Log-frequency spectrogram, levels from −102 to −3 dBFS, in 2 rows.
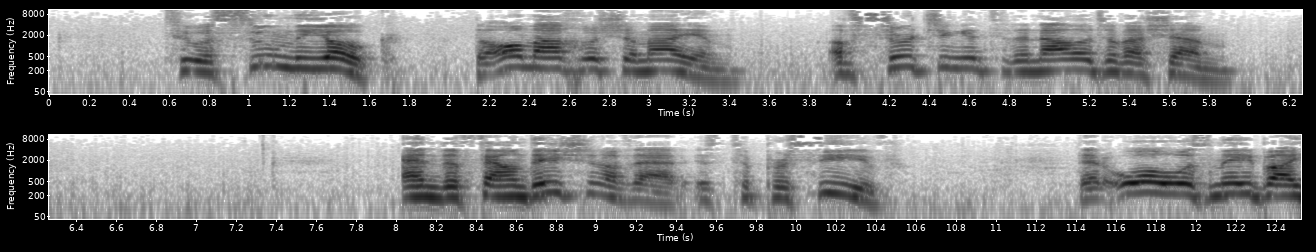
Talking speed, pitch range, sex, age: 130 wpm, 150-205 Hz, male, 40-59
